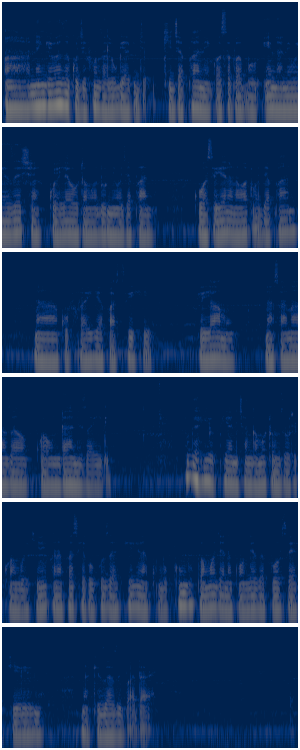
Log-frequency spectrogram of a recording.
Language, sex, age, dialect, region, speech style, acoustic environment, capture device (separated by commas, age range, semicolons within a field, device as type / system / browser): Swahili, male, 25-34, Kenya - Nairobi Sheng-influenced, Kenya, happy; relaxed, nature; silence, desktop / Windows / Chrome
